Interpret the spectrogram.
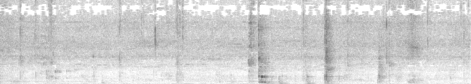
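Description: Eating at the table: a metal spoon clicks against ceramic bowls, with a few short mouth noises of eating, the loudest about three seconds in.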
